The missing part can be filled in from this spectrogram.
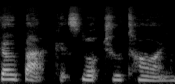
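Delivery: normal talking voice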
